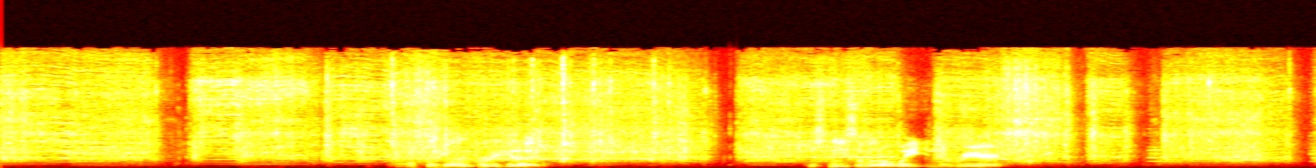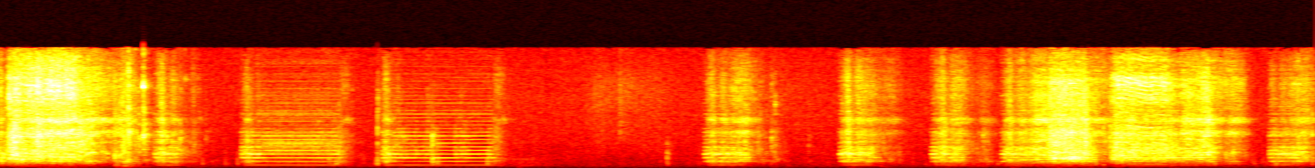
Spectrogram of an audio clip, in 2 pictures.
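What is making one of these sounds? A small electric motor whirs as a toy truck drives back and forth.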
